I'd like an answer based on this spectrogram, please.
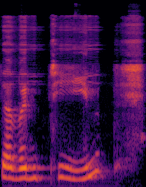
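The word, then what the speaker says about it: seventeen: Try to make a little bit longer E sound. 17.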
